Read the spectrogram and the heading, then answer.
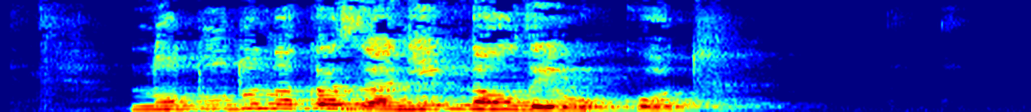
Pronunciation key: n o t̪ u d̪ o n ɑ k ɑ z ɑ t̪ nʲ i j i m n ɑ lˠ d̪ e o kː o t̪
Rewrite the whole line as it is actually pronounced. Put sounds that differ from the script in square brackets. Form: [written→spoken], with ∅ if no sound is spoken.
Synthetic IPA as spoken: n o t̪ u d̪ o n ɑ k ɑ z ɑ [t̪→∅] nʲ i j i m n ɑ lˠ d̪ e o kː o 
